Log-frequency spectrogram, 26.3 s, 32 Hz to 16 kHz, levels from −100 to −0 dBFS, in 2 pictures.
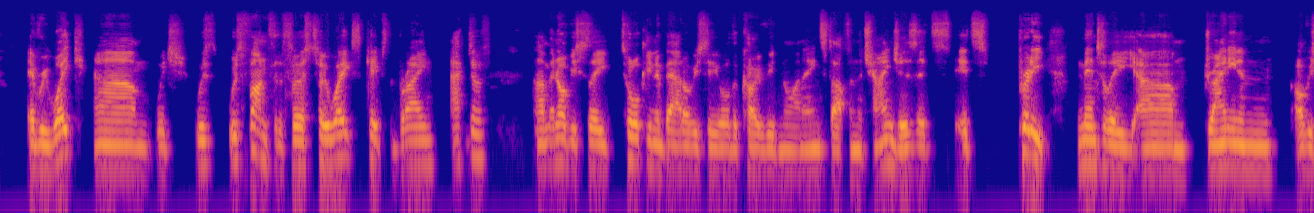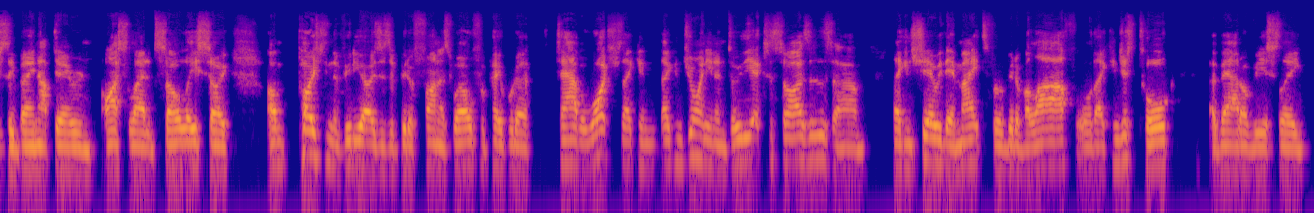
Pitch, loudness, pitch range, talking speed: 120 Hz, -30 LUFS, 110-130 Hz, 215 wpm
